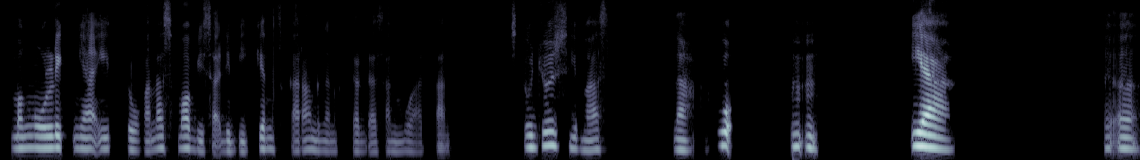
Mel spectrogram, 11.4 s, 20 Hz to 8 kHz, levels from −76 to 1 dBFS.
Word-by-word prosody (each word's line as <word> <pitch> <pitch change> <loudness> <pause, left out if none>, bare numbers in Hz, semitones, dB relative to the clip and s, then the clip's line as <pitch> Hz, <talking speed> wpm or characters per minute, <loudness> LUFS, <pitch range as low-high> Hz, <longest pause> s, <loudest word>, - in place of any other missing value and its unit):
menguliknya 170 -1 -2
itu. 155 -2 -11
Karena 140 +5 -9
semua 170 0 -4
bisa 140 -2 -12
dibikin 135 +5 -9
sekarang 145 +2 -14
dengan 135 -1 -16
kecerdasan 130 0 -18
buatan. 120 - -19 0.7
Setuju 180 +4 -2
sih, 175 -3 -11
Mas. 145 +1 -10 0.6
Nah, 150 -2 -4 0.2
aku 205 +8 -1 0.6
mhm. 185 -3 -2 1.0
Iya. 175 -7 +10 1.5
Heeh. 80 -2 -5
155 Hz, 95 wpm, -26 LUFS, 135-170 Hz, 1.5 s, Iya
